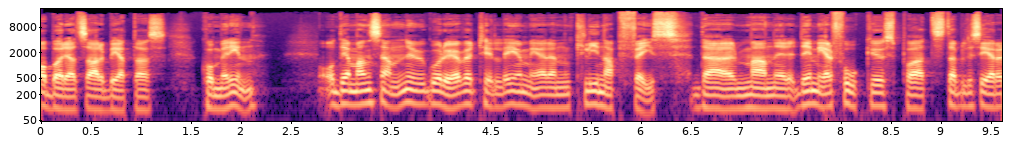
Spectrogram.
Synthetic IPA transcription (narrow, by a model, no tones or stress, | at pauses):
abœɾjat̪saɾbeːt̪askʰɔmːəɾɪnː | ɔ̰d̪ɛmansɛnːʉ̟ːɡoːɾøːvəʈʰɪld̪ɛæɾjɵmeːɾɛnkʰliːnapfɛɪsd̪æɾmanæɾd̪ɛæɾmeːɾfuːkɵspʰɔat̪st̪abɪlɪseːɾa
